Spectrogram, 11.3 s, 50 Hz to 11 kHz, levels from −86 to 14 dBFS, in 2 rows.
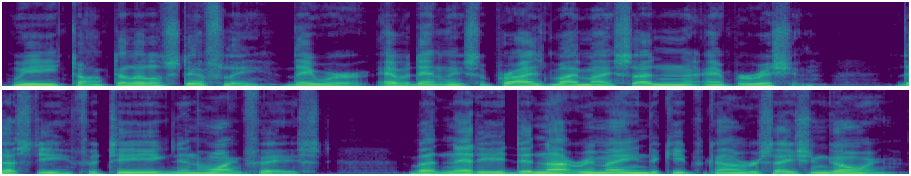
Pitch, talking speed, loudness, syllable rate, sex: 140 Hz, 145 wpm, -18 LUFS, 5.0 syllables/s, male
